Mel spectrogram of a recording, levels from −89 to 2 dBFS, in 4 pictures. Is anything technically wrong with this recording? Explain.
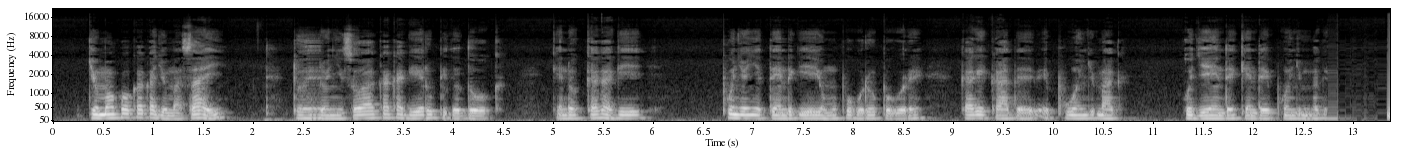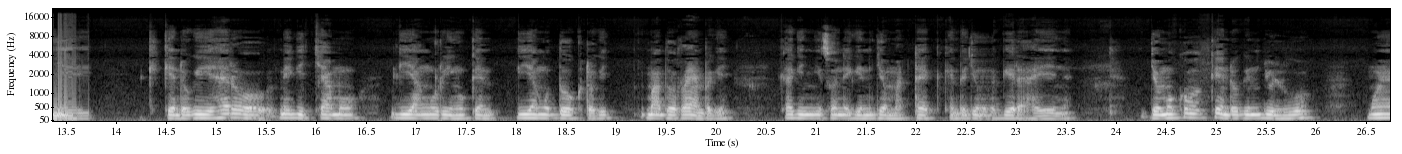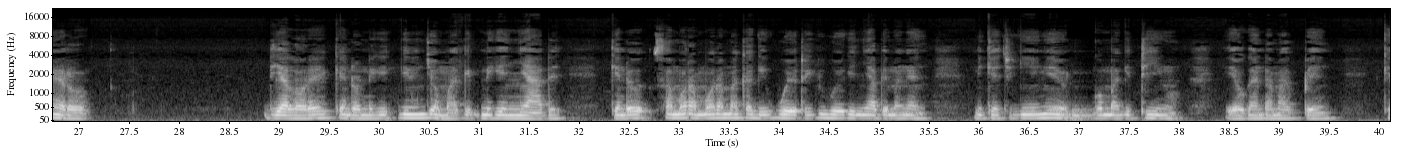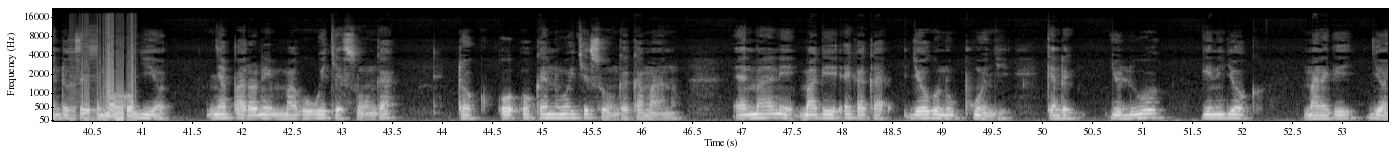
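Yes, the speech has two kinds of fault.

AAC frame loss with concealment occurs at 2.57–2.68 s, 12.51–12.62 s (just after "ojende kendo e puonj"), 15.33–15.43 s (just before "ni gichamo"), 22.62–22.78 s (after "ni gin jomatek kendo") and 36.96–37.20 s. Gaps of about 85 to 171 ms, consistent with two to four lost frames, are filled from the previous spectrum, leaving brief smeared, noisy patches.

Robotic sound from repeated short buffers appears at 12.75–13.75 s and 40.27–40.94 s. The likely cause is starved playback looping a 10 ms chunk, skipping most of the real audio. This imposes a rigid 100 Hz metallic buzz that only loosely follows the speech.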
